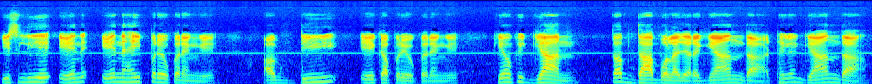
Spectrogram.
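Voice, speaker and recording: Slow, bright-voiced male teacher. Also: a little high. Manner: slow, repeats words and says "ठीक है" often. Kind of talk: spelling lesson.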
